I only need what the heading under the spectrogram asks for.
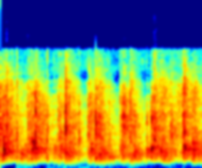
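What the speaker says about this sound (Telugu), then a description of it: "నమ్మే వారందరం గట్టిగా చప్పట్లు కొట్టి ప్రభు నామాన్ని స్తుతించండి" A congregation at a fasting prayer service claps loudly in praise, a dense, continuous wash of many hands filling the space, with a faint voice underneath.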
